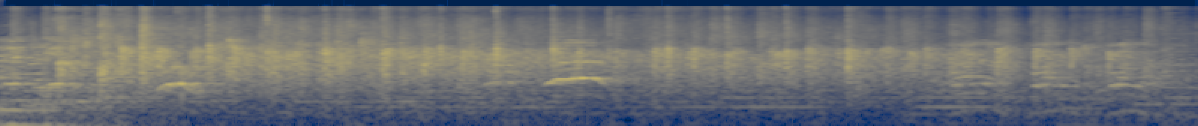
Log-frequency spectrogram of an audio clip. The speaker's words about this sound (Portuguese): Então glorifica a Deus, aplauda Ele.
